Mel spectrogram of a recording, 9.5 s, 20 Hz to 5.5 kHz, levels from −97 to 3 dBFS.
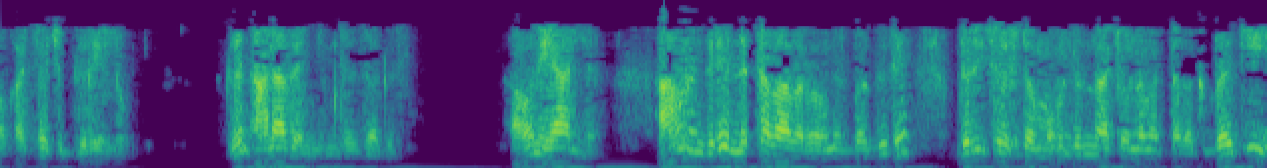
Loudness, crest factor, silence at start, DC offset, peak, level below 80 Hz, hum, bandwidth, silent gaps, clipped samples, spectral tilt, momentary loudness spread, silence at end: -21 LUFS; 22 dB; 0 s; under 0.1%; 0 dBFS; -64 dBFS; none; 4.9 kHz; 1.45-1.60 s; under 0.1%; -5.5 dB/octave; 15 LU; 0 s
